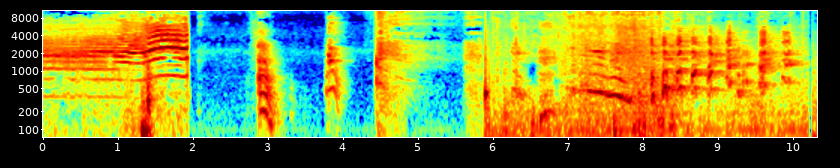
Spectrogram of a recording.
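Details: A cat meows in a long, harmonic cry that rises at its end, then gives a few short clipped calls; a burst of noisy clattering and laughter fills the final seconds.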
